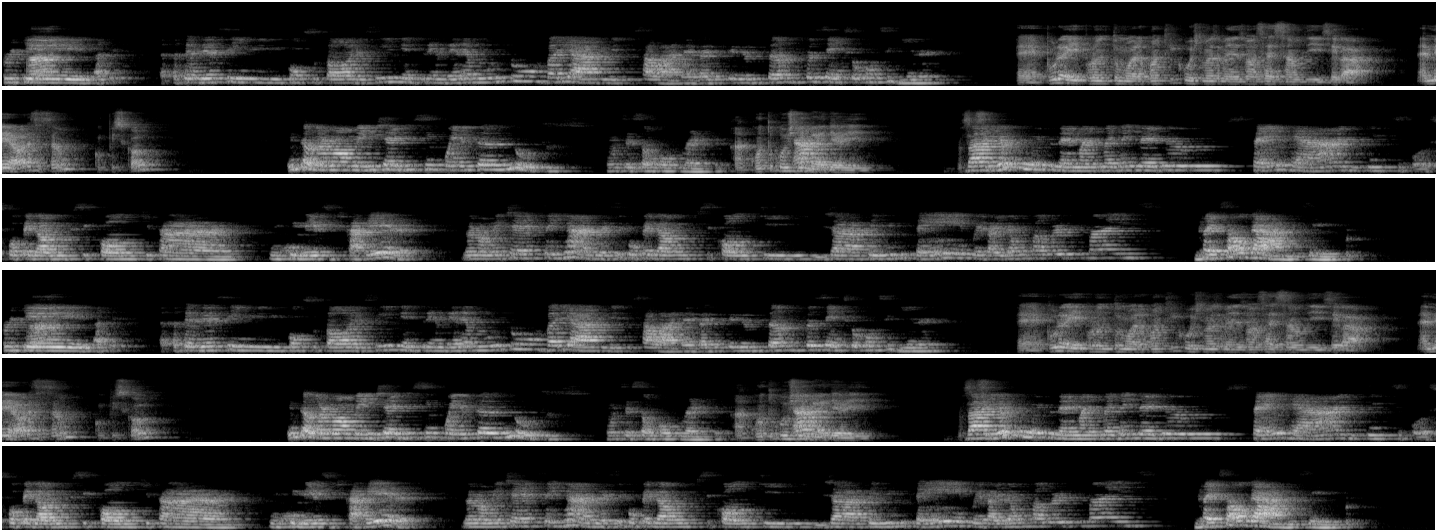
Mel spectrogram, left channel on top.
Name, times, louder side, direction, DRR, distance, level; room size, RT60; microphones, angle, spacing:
voice 1, 0.0-1.2 1.6-9.3 17.2-19.9 20.4-21.4 22.2-22.6 23.9-26.5 26.8-31.0 31.3-32.8 33.3-35.6 35.8-40.0 40.6-42.1, right 1 dB, 60° right, -6 dB, 1.0 m, -23 dB
voice 2, 10.1-13.7 14.2-15.8 21.7-22.9 23.9-24.0, left 2 dB, 75° left, 1 dB, 0.5 m, -26 dB
2.3 x 2.1 x 2.7 m, 0.62 s
head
